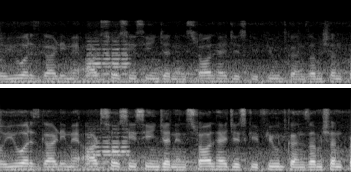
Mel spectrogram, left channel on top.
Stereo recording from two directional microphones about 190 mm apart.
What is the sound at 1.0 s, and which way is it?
Speech, 50° right (ahead or behind).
